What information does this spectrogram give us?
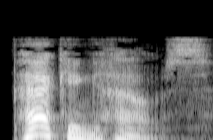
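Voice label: "packinghouse", British English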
